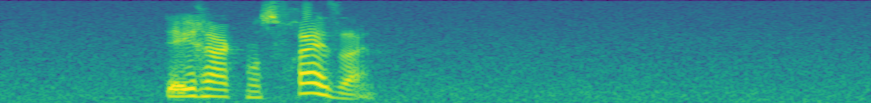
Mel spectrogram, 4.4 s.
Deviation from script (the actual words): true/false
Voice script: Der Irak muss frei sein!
false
